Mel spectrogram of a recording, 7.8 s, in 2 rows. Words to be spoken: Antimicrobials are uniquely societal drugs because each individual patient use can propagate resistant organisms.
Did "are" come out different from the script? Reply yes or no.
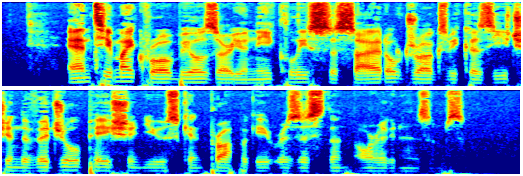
no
